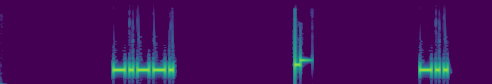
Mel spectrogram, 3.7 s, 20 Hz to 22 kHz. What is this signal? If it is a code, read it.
Morse code, heard as a keyed tone, about 40 wpm, 700 Hz. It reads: <KN> D
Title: Single Character (Letter:Number:Punctuation:Prosign) 40wpm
